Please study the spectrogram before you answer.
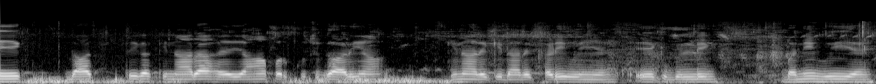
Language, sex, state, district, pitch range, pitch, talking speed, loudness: Bhojpuri, male, Uttar Pradesh, Gorakhpur, 115-125 Hz, 120 Hz, 130 wpm, -16 LUFS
